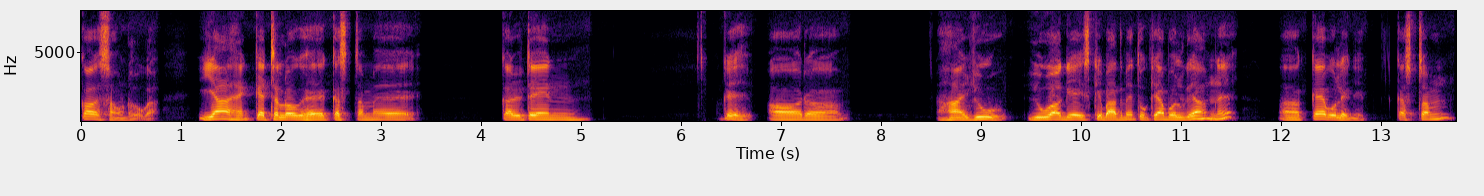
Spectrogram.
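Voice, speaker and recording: Male teacher, slightly high voice, deliberate pace, drills words one by one and answers his own questions. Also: darkish tone. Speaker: English teacher. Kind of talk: classroom lesson on pronunciation.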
